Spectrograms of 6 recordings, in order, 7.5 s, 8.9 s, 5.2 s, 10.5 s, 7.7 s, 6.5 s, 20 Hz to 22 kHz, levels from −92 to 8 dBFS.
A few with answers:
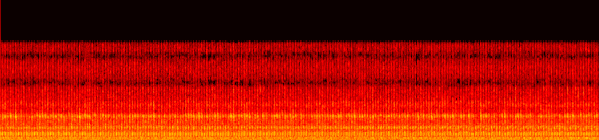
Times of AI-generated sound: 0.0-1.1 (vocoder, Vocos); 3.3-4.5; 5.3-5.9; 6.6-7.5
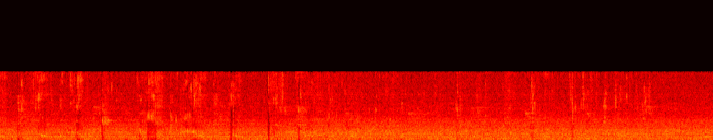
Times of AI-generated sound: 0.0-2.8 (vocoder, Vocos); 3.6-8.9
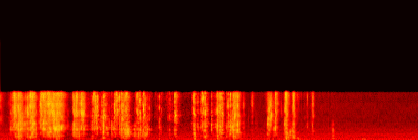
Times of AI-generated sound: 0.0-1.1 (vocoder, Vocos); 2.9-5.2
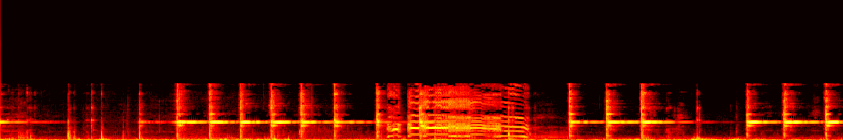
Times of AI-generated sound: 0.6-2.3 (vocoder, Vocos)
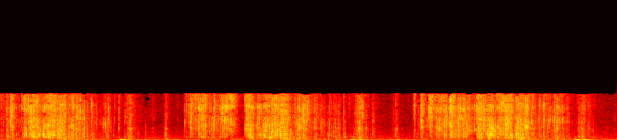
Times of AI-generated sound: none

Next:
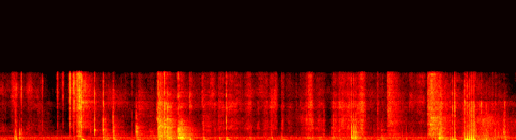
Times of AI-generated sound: 0.0-6.5 (vocoder, Vocos)

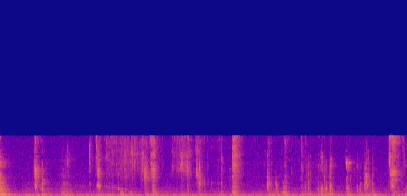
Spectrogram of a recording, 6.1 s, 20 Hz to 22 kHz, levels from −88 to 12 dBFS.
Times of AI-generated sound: none

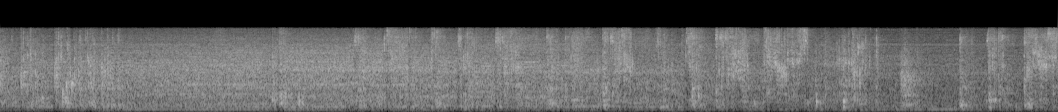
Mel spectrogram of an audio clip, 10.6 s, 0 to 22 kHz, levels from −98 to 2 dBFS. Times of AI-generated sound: none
